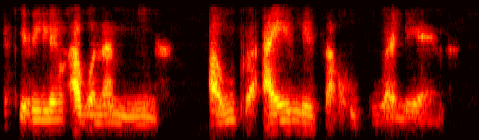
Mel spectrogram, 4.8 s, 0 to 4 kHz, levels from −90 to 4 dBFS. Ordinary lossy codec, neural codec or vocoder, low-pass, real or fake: none; codec, 32 kHz, 1.9 kbps, SNAC; 3.6 kHz; fake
